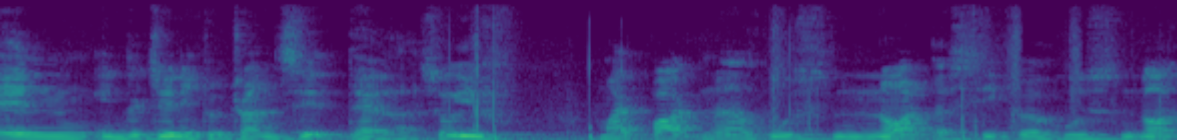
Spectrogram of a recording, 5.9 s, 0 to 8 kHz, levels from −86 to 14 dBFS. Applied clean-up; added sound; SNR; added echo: none; none; none; none.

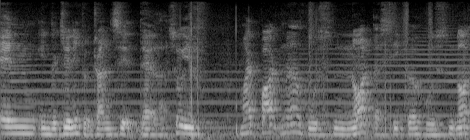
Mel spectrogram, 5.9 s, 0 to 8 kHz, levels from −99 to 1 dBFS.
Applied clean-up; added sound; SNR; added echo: none; Trumpet; 19 dB; none.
